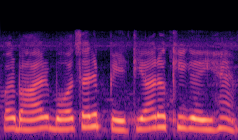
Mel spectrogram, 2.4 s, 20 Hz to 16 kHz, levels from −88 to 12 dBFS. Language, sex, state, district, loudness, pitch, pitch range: Hindi, female, Odisha, Sambalpur, -14 LUFS, 240 Hz, 225-255 Hz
